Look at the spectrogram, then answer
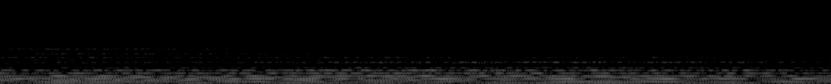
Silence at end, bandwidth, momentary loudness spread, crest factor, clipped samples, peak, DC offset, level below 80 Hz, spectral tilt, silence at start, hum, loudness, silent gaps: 0 s; 16 kHz; 3 LU; 12 dB; under 0.1%; -38 dBFS; under 0.1%; -60 dBFS; -8.5 dB/octave; 0 s; none; -51 LUFS; none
